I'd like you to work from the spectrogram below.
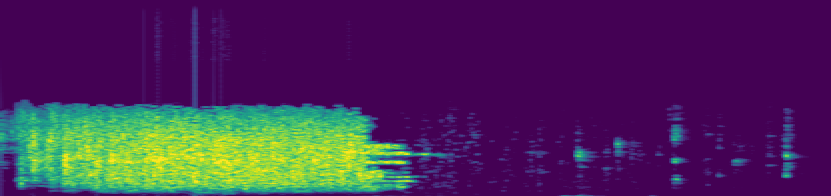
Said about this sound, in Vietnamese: Và dưới tràng vỗ tay này, chúng tôi cũng gửi lòng cảm ơn đến ban giám đốc trung tâm đã tạo điều kiện thuận lợi cho đoàn từ thiện Đạo Phật ngày nay có cơ hội đến chia sẻ đến quý bà con cô bác tại trung tâm trong nhiều năm qua.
